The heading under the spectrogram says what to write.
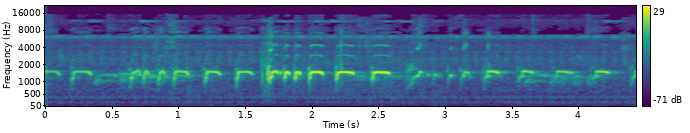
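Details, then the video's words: Female zebra dove calling to lure males. Long run of short, clipped mid-pitched notes, fast and irregular, with overlapping bursts of similar notes in the middle. A steady high faint tone persists throughout. "Perkutut Gacor BETINA Suara PANJANG Untuk PANCINGAN"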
